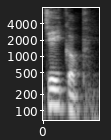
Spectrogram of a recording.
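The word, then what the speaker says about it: Jakob: যেমন আমরা ইংরেজিতে একটা নাম জানি জেইকব। জেকবকে যদি আমি ওয় এর মত উচ্চারণ করি যে এর উচ্চারণটা তাহলে কি হয়? ইয়াকুব মানে ইয়াকুব এরকম হয়। মানে ইয়াকুব যে নামটা ওইটাই হচ্ছে ইংরেজিতে আমরা জেকব উচ্চারণ করি।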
